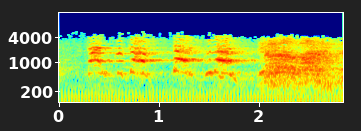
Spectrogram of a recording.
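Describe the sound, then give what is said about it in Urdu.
A crowd at a political gathering loudly chants a slogan in unison. A few rhythmic shouted phrases from many voices swell into a broader, sustained roar. “سیدھا سیدھا نعرہ لگاؤ اور زور سے”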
